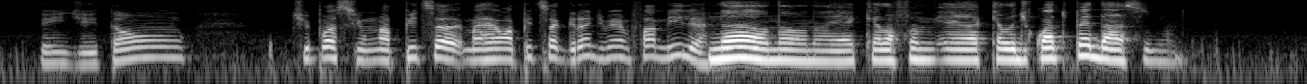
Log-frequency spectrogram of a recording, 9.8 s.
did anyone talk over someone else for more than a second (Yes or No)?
No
